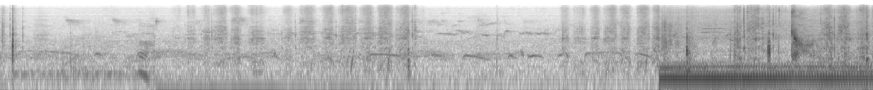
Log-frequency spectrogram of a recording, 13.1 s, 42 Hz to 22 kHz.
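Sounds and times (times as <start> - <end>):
hand saw cutting wood: 2.6 - 6.3, 8.4 - 13.0.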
